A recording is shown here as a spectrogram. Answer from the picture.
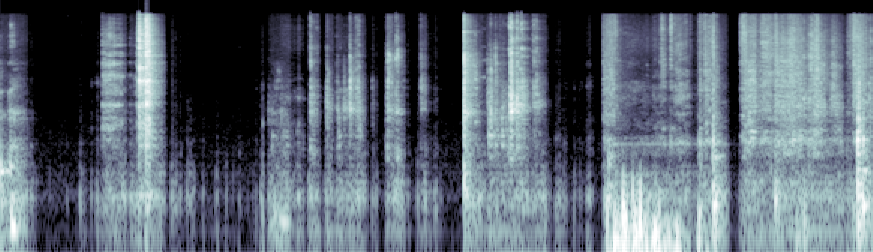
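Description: Small household items being handled on a table: clinks, scrapes and rubbing of metal and glass in several short, irregular bursts, with a dull knock of handling on the microphone about six seconds in.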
